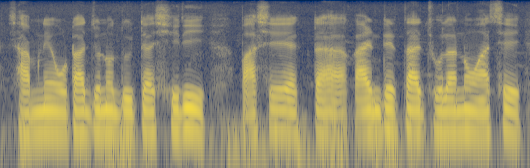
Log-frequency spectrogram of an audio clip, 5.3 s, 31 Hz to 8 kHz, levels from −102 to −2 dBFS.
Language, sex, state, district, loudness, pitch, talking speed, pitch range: Bengali, male, West Bengal, Alipurduar, -18 LUFS, 100 Hz, 135 wpm, 95-105 Hz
